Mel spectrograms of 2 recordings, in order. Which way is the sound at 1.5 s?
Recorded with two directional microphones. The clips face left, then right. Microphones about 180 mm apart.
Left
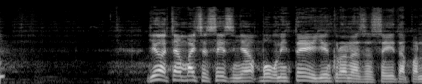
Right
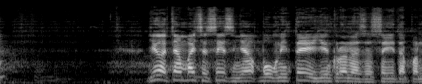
40° left (ahead or behind).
